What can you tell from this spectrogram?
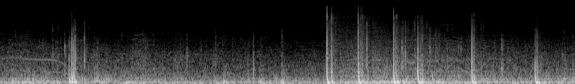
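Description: Aerial firework shells bursting: a continuous low rumble with sharp bangs, one a little under a second in and a quick run of about seven between three and five and a half seconds in.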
